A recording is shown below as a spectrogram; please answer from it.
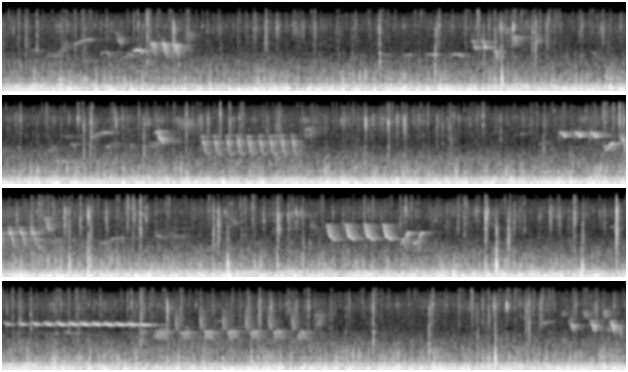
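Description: Songbirds giving short chirps and trills every few seconds over the crackle of a wood fire, with a steady low rumble underneath.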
